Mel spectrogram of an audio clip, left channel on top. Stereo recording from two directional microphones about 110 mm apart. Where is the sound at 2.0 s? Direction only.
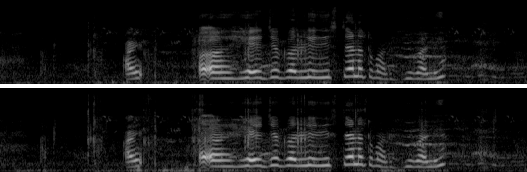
50° left (ahead or behind).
